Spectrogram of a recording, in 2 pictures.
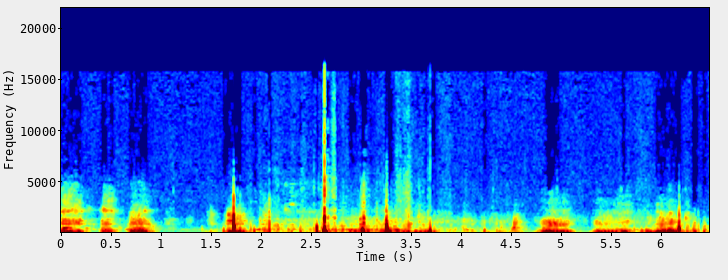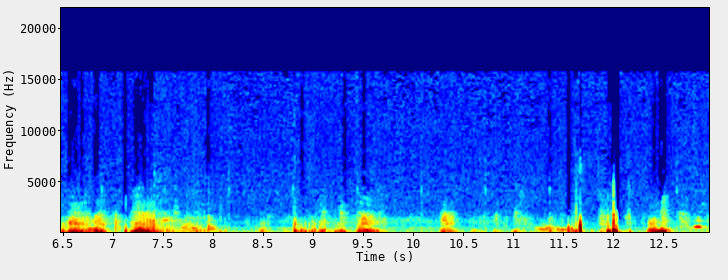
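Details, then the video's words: Play fighting between Poochon puppies, heard as short low growls and grumbles broken by pauses, with sharp clicking knocks and thumps from their tussling. "Poochons play fighting"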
